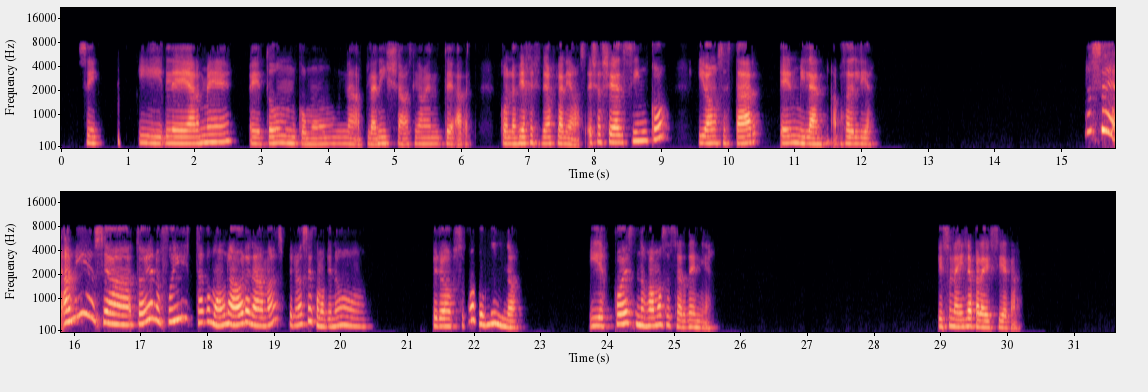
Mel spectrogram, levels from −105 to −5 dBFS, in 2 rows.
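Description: Nothing in this speech recording goes wrong; it comes over a Bluetooth headset link using the mSBC codec, which keeps the sound within its usual 8 kHz ceiling.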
